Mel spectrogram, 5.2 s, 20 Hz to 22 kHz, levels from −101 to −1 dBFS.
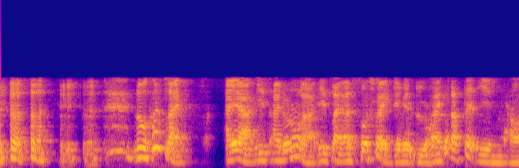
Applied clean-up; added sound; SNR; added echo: neural mask model Resemble Enhance denoiser.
